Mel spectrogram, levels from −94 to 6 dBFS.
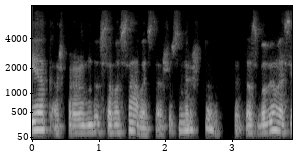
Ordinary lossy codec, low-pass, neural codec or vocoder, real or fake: MP3, 64 kbps; 7.2 kHz; none; real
